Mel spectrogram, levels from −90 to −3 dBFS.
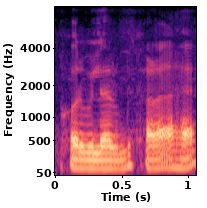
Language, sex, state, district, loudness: Hindi, male, Jharkhand, Deoghar, -14 LUFS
